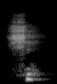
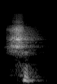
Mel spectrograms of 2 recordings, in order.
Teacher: We'll start with a consonant that sounds a lot like English's shh as in chef, which is Russian's sh as in chef. If you listen carefully, you can hear that in Russian, the pitch of the consonant drops a bit.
